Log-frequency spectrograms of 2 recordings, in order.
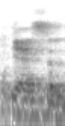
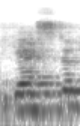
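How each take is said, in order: First: कैसल with S straight into L; silent T. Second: कैस्टल with a hard T after S; T pronounced. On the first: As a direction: leave the T out of कैसल. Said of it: "कैसल पढ़ते हैं". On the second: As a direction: sound the T in कैस्टल. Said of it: "नहीं पढ़ते हैं इसको". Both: Shown as a demonstration.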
